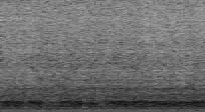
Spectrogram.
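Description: Diced sausages sizzling in a pan with zucchini, a steady, even frying hiss with no pauses, fairly close and alone.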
